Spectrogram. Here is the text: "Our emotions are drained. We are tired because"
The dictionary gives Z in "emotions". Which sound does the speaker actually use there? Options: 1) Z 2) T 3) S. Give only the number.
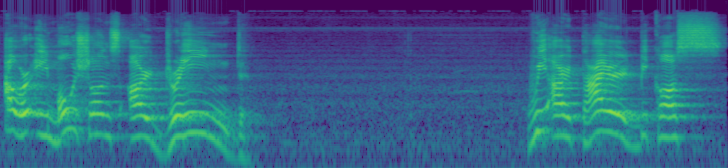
3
